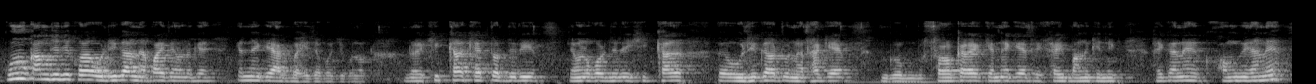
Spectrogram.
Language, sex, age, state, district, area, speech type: Assamese, male, 60+, Assam, Goalpara, rural, spontaneous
